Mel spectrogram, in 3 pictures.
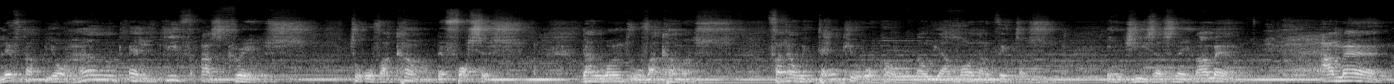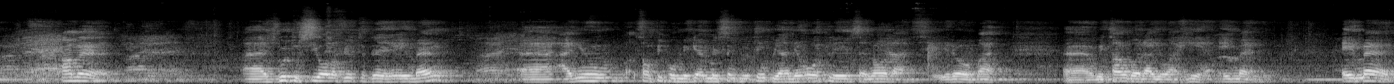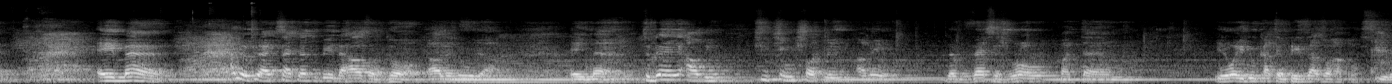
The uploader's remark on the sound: This message was preached at the July edition of the TOTS Service.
